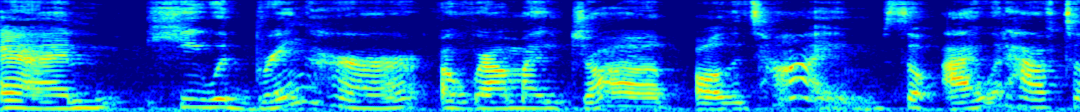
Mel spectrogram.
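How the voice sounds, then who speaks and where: Noticeable background noise and audible room echo surround a woman's medium-pitched voice. She talks at a fairly slow pace in an animated tone. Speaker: YouTuber telling personal stories. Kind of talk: storytime monologue. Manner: loud.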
